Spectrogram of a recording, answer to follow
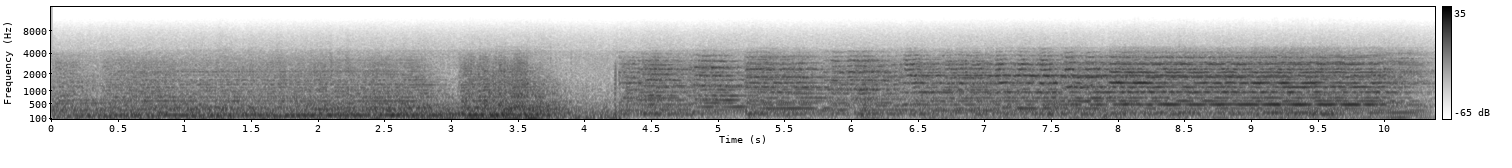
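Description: Orchestral music score, busy at first, then settling about four seconds in into a long held chord that carries through to the end.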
